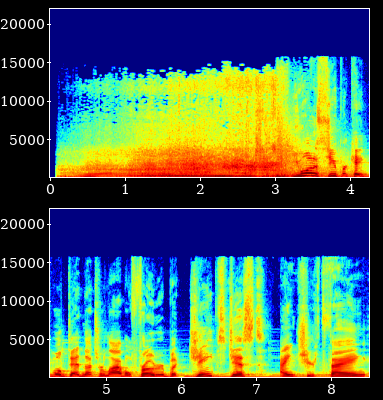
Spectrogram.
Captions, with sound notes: [car engine revving] - You want a super capable dead nuts, reliable froader but Jeeps just ain't your thing,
